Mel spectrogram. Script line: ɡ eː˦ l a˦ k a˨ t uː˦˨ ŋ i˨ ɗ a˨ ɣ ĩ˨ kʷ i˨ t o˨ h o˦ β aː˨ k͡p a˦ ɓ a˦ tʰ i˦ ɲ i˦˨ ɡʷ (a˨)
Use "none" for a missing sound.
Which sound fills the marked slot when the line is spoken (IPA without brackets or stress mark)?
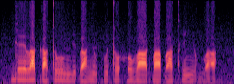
a˨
